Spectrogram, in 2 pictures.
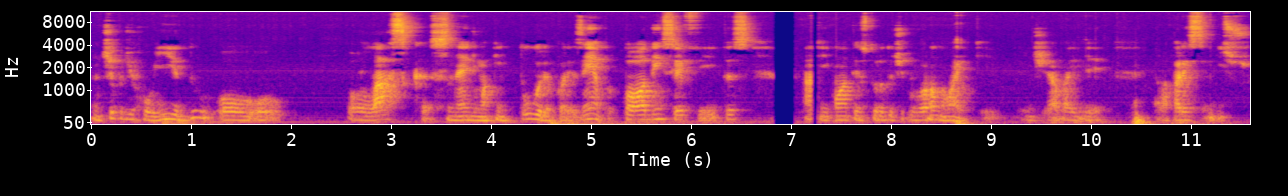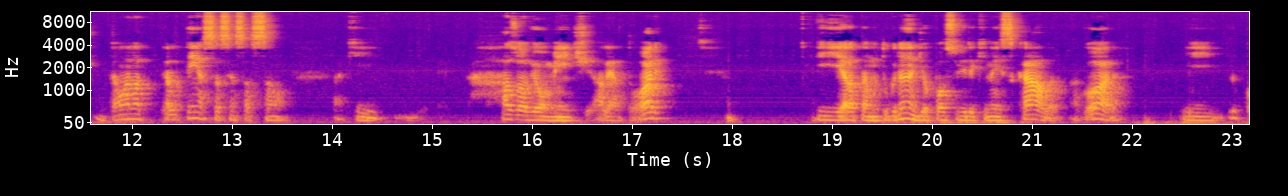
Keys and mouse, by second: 5.8 click, 10.1 click, 10.8 middle click, 11.5 ctrl+middle click, 16.6 ctrl+middle click, 17.5 middle click, 18.3 ctrl+middle click, 20.7 click.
